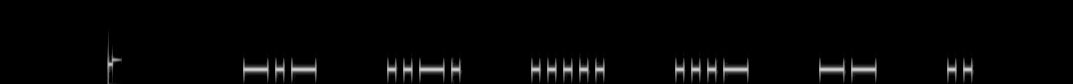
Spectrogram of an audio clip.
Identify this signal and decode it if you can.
Morse code, heard as a keyed tone, about 15 wpm, spaced as for 9 wpm, 700 Hz. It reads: KF5VMI
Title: USA Call Signs - 6 Characters - 3x Character Spacing - 15wpm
